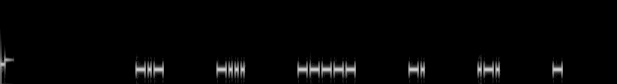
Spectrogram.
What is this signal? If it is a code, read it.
Morse code, heard as a keyed tone, about 40 wpm, spaced as for 14 wpm, 700 Hz. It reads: KB0NRT
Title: USA Call Signs - 6 Characters - 6x Character Spacing - 40wpm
